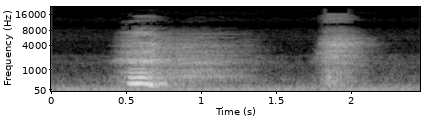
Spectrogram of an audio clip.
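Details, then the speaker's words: Strong morning allergy sneezes: a breathy voiced intake-burst, then a sharp, noisy expulsion, then a second, softer burst; the person exhales "phew" between sneezes; sneezing. "Phew. Phew. Oh, these are. Oh, God, these are strong this morning."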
